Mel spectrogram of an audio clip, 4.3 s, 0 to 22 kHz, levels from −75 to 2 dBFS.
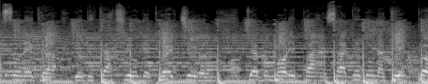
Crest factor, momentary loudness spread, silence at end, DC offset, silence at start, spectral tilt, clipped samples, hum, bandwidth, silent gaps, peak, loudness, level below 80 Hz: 14 dB; 3 LU; 0 s; under 0.1%; 0 s; -5 dB/octave; under 0.1%; none; over 20 kHz; none; 0 dBFS; -16 LUFS; -24 dBFS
